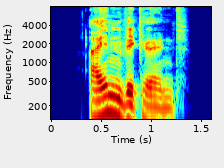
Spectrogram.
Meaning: present participle of einwickeln
- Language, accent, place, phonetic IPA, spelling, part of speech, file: German, Germany, Berlin, [ˈaɪ̯nˌvɪkl̩nt], einwickelnd, verb, De-einwickelnd.ogg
